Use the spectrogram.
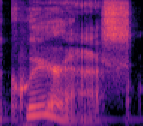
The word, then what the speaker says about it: cuirass: The piece of armor that covers the chest and back is called a cuirass. Yes, that's the word that made me giggle for 5 minutes.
